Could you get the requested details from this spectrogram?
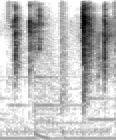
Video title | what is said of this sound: Unpacking with the Pros - An In-Depth Look Inside the March Champions Club Box | they have a weight transfer system i don't know if you guys heard that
